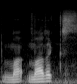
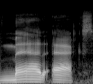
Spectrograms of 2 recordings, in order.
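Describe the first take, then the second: First: The word sounds like 'modex'. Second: The word sounds like 'mad axe'. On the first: The speaker calls it right. "but it's actually a modex" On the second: The speaker calls it wrong. "I call it a mad axe"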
